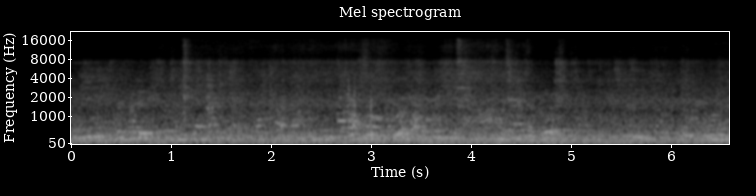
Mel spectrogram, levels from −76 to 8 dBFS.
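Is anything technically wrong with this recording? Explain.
No, nothing in this recording stood out as a technical problem on listening.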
